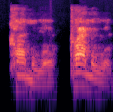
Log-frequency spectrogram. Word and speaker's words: Kamala: about what's going on, is that we knew Kamala, man, am I saying it right?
